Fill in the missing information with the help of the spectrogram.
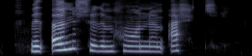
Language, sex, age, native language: Icelandic, male, 6, Icelandic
